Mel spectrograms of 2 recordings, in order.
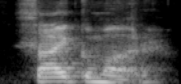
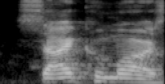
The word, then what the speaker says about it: Saikumar: Saikumar. Saikumar.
